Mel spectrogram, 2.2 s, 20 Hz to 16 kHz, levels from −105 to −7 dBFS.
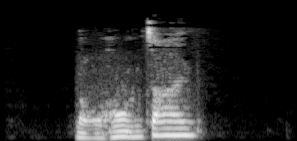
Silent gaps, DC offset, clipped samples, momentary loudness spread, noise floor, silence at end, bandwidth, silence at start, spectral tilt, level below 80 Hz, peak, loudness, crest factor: none; under 0.1%; under 0.1%; 13 LU; -90 dBFS; 0.75 s; 9.4 kHz; 0.55 s; -5.5 dB/octave; -66 dBFS; -2 dBFS; -20 LUFS; 20 dB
